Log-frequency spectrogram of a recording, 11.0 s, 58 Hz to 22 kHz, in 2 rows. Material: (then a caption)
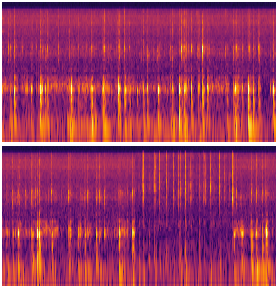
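Leather. Long red nails tap rapidly on a crumpled black leather sheet, possibly faux, producing a dense stream of short, dry clicks with a steady tone near 530 Hz and soft low thumps. The taps come in quick bursts with brief pauses, dipping quieter around the eight-to-ten-second mark before picking up again.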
